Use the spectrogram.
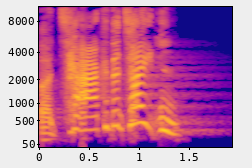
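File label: attack male; smite; nike; voicepack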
